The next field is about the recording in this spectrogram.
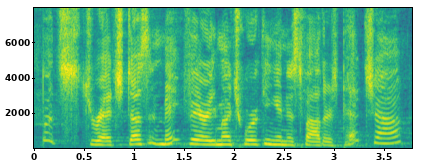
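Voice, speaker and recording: A woman's voice: a little high, sing-song, measured pace, a little mellow. A woman playing a wry, exasperated schoolteacher who tosses off dry quips in an old-time radio comedy. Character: wisecracking, exasperated female high-school teacher. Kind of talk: 1940s radio comedy acting. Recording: very echoey hall stage recording.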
